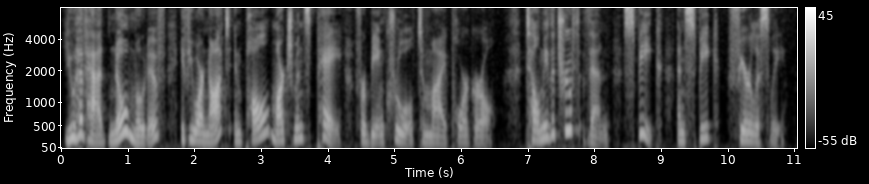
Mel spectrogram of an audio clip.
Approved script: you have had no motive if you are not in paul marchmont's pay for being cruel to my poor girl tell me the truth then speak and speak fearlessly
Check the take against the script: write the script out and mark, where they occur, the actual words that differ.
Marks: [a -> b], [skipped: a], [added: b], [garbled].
you have had no motive if you are not in paul marchmont's pay for being cruel to my poor girl tell me the truth then speak and speak fearlessly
